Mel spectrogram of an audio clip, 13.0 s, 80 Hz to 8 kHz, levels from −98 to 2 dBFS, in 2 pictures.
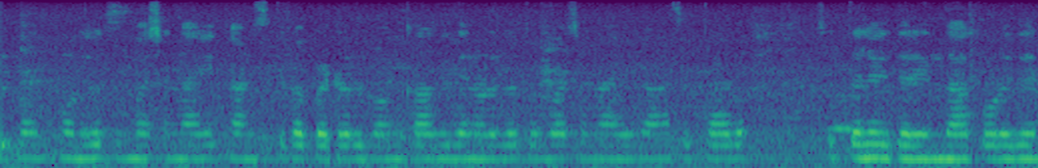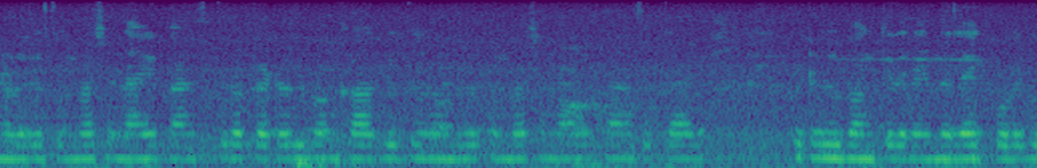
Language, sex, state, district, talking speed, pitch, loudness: Kannada, female, Karnataka, Belgaum, 155 wpm, 195 Hz, -37 LUFS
